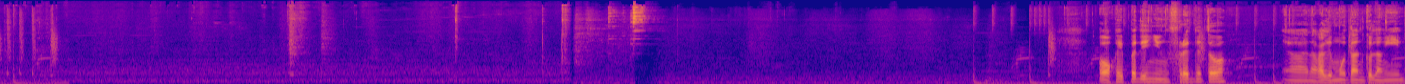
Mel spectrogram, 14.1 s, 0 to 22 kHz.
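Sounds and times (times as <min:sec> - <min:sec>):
background music: 0:00.0 - 0:00.7, 0:09.8 - 0:14.0.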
